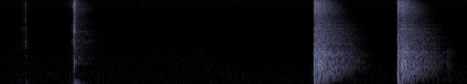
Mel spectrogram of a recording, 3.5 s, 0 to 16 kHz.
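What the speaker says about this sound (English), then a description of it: "began shooting the Beretta for the very first time" A Beretta M84FS CO2 BB pistol fires with its blowback action: two quick sharp cracks, a pause, then two louder close shots with short decaying tails in an otherwise quiet setting.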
